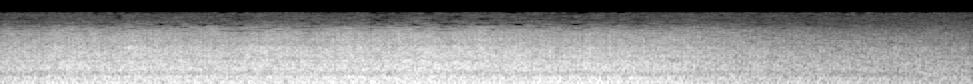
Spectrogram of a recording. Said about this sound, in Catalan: el Mercedes del doctor Trueta travessà els Cinc d'Oros a tot gas i emprengué el camí de l'hospital.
